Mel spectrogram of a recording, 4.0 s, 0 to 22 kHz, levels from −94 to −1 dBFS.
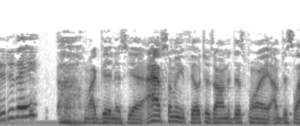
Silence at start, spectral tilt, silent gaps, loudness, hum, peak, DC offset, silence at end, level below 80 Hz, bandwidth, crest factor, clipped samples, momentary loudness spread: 0 s; -5 dB/octave; none; -28 LUFS; none; -6 dBFS; under 0.1%; 0 s; -54 dBFS; 8.4 kHz; 24 dB; under 0.1%; 8 LU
